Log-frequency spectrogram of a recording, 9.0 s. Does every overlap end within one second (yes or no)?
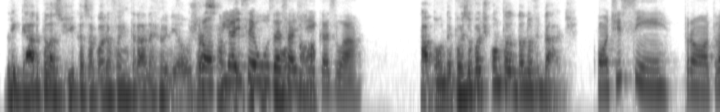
no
